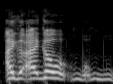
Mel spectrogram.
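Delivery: ordinary talk, nothing marked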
